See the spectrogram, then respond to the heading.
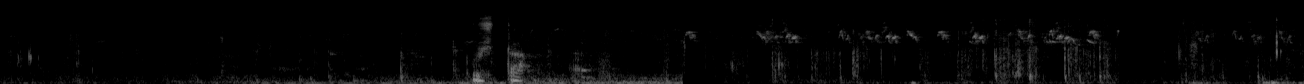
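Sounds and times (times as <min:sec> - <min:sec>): footsteps on gravel: 0:00.0 - 0:13.0
small birds chirping: 0:00.0 - 0:13.0.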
